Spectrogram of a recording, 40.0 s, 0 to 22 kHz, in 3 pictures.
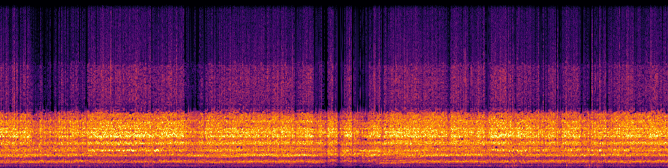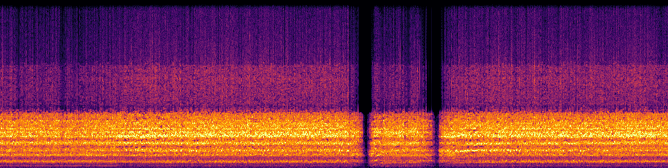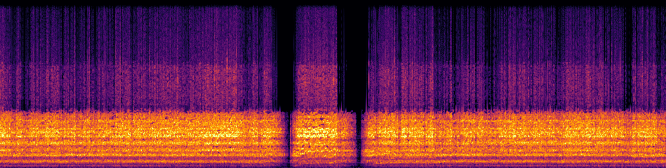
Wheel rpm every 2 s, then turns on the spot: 220, 220, 220, 170, 210, 230, 230, 230, 220, 210, 160, 150, 210, 220, 230, 230, 120, 150, 230, 230.
none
